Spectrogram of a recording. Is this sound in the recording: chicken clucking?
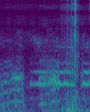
yes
